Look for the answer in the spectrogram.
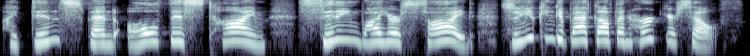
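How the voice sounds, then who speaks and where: A woman voicing a brisk, kindly, scolding village healer in a storybook reading, with a firm, motherly manner. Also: high voice, fairly bright tone, no echo, pitched above the performer's own voice. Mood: scolding, reassuring.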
